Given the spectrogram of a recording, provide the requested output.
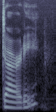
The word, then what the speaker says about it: Darty: My second grade teacher, Miss Darty, which rhymes with party.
